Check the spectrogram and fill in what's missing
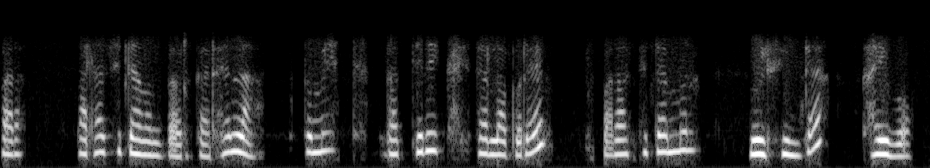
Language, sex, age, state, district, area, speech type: Odia, female, 45-60, Odisha, Nabarangpur, rural, conversation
